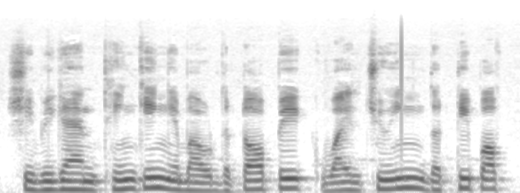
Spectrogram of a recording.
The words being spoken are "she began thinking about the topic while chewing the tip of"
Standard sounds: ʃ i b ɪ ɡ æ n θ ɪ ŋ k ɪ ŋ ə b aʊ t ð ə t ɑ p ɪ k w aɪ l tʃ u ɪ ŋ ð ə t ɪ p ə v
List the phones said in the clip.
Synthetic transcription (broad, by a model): ʃ i b ɪ ɡ æ n t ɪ ŋ k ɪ ŋ ə b aʊ t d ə t ɑ p ɪ k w aɪ l tʃ u ɪ ŋ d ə t ɪ p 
